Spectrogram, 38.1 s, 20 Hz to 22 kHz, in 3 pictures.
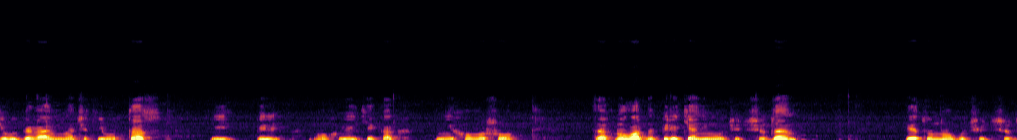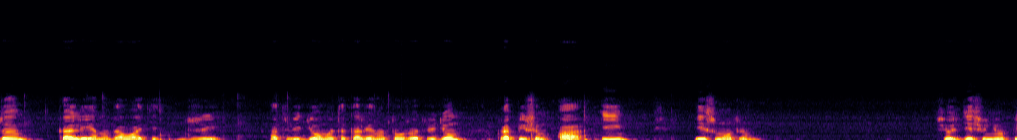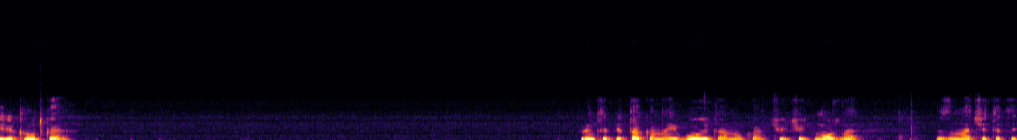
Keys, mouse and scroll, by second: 0.5 shift+click, 2.2-5.1 drag, 8.4-9.7 drag, 10.5 click, 11.9-13.2 drag, 13.8 click, 14.8 g, 16.3 click, 16.5 g, 19.5 a, 20.2 i, 21.3-34.4 drag, 35.0 click, 36.2-36.8 shift+middle drag, 37.8-38.1 drag.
